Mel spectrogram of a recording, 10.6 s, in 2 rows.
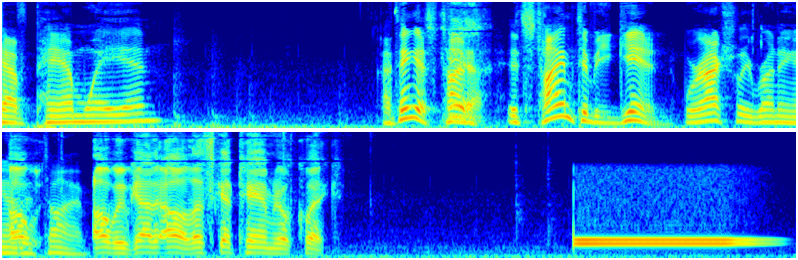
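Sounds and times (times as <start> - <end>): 
speech: 0.0 - 1.2, 2.5 - 7.6
telephone dial tone while placing an outgoing call: 9.1 - 10.5.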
